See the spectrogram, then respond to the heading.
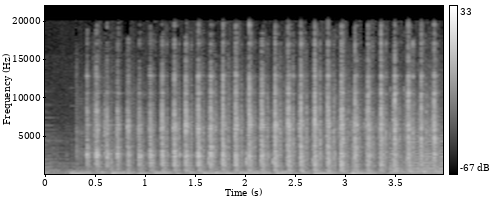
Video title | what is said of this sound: Classic Game Room - SEGA GENESIS MK-1470X controller review | when you shake it and strangle it it makes a little rattling rattling sound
